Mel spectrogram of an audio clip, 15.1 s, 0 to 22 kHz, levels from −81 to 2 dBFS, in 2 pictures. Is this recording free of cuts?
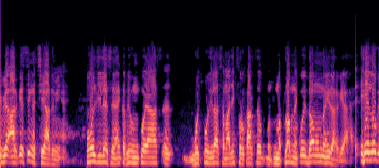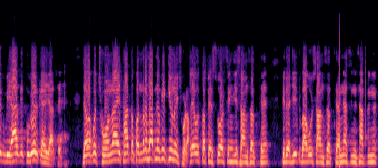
no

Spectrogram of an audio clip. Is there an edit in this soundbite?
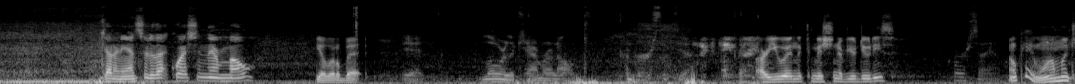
yes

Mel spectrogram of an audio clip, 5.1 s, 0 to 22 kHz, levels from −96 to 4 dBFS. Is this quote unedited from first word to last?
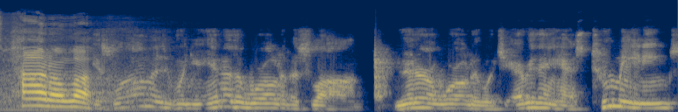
no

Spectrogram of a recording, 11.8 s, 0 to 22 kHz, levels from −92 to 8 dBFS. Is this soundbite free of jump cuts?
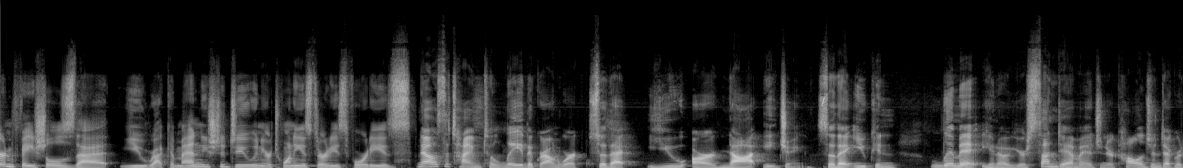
no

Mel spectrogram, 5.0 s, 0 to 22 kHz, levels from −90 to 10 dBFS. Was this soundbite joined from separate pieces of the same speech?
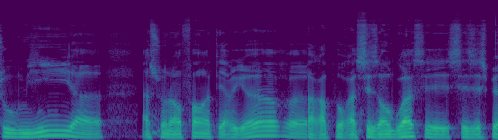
yes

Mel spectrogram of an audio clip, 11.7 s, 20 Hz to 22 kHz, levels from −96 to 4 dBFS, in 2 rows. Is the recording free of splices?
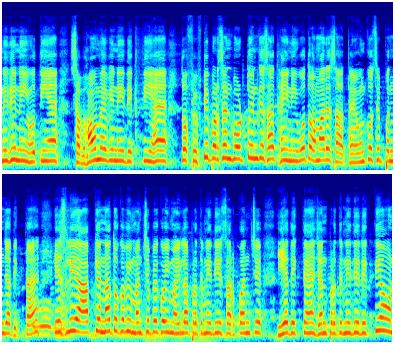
yes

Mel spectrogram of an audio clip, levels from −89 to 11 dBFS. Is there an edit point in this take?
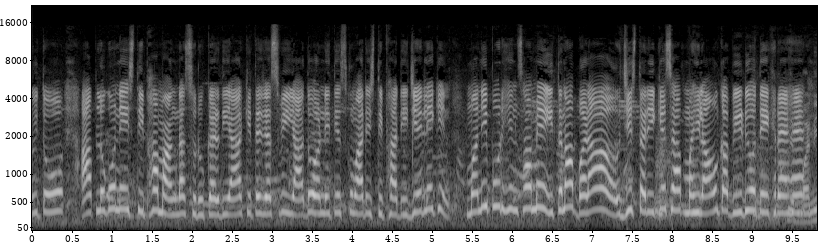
no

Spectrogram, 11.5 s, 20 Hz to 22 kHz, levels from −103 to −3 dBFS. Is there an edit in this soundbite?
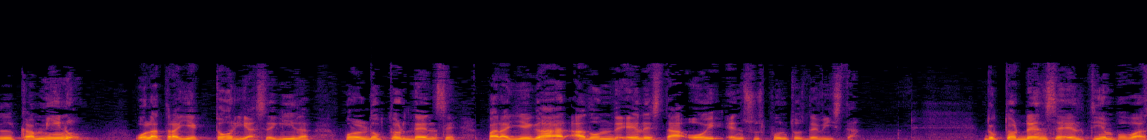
yes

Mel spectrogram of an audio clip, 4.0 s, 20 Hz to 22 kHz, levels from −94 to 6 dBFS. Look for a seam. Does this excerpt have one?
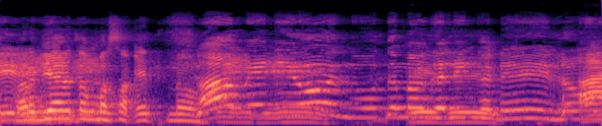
no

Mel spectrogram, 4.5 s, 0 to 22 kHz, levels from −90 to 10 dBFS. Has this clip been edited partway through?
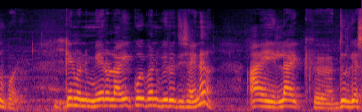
no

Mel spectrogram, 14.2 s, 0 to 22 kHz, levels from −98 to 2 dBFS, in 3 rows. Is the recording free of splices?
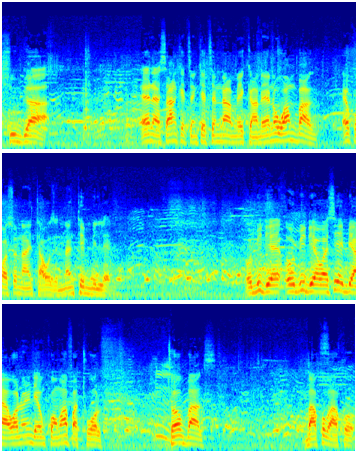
yes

